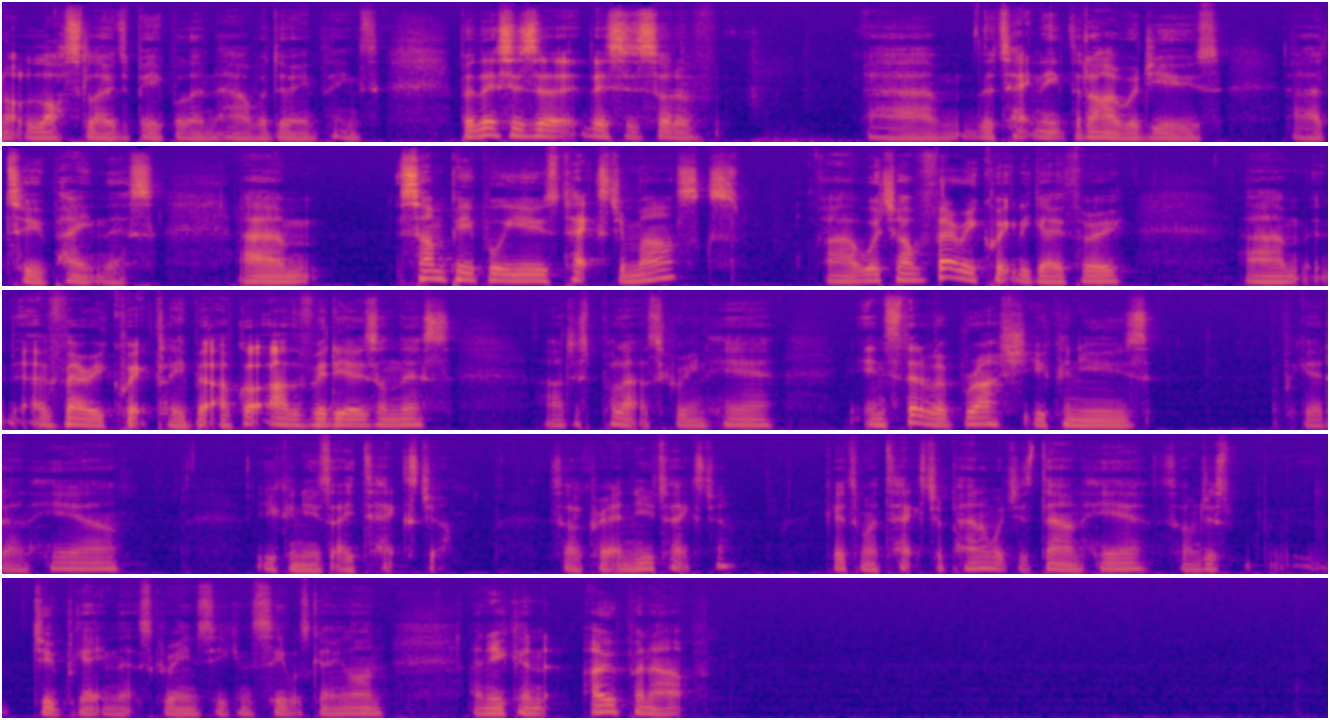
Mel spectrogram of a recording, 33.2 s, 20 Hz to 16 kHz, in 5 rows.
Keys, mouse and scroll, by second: 13.3-22.8 drag, 31.7-33.0 drag.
